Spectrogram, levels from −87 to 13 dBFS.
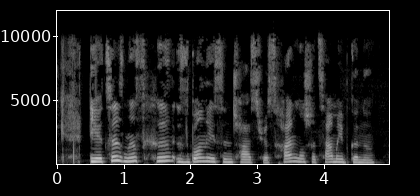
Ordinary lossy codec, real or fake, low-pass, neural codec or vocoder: Opus, 64 kbps; real; 9.9 kHz; none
